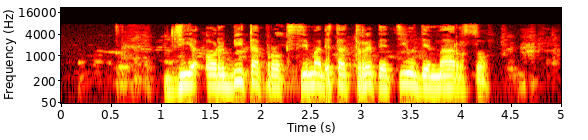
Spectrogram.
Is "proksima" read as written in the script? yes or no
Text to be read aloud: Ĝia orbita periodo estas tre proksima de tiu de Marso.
no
